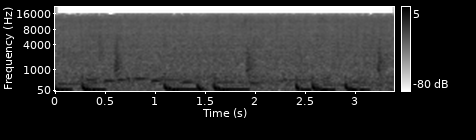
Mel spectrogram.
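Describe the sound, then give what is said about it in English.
A steady, dense hiss of heavy rain fills the scene, with low, repeating bass-like thumps pulsing underneath at a regular rhythm. No one speaks. “it's just raining harder and harder right now.”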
